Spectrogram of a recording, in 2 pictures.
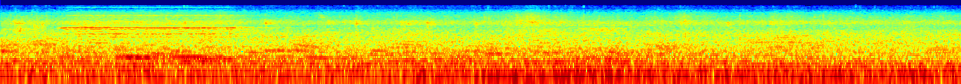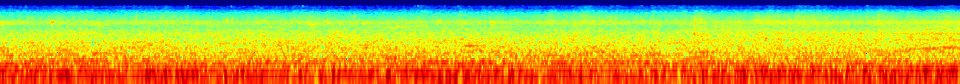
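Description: Hot oil sizzles and bubbles steadily in a frying pan.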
